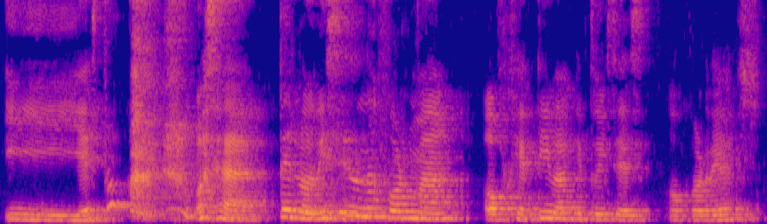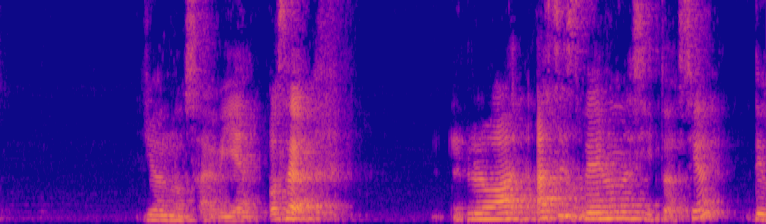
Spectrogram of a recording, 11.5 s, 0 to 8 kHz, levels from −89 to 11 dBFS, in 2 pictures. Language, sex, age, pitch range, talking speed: Spanish, female, 20-39, 180-235 Hz, 145 wpm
